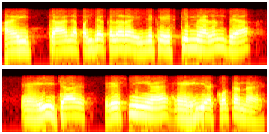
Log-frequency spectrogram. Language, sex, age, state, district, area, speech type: Sindhi, male, 45-60, Gujarat, Kutch, rural, conversation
